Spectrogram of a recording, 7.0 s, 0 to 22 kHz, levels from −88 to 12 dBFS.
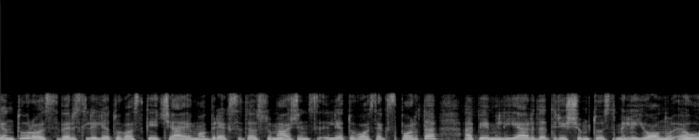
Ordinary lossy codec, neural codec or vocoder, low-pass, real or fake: MP3, 96 kbps; codec, 16 kHz, 16 kbps, FreqCodec, smaller model; 7.2 kHz; fake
